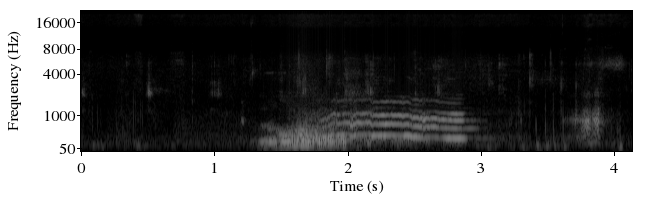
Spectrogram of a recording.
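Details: Adopted stray kitten, angry while eating cake, lets out one long drawn meow of about a second and a half, harmonic and slightly falling, with faint chewing noises before and after in a small indoor room.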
